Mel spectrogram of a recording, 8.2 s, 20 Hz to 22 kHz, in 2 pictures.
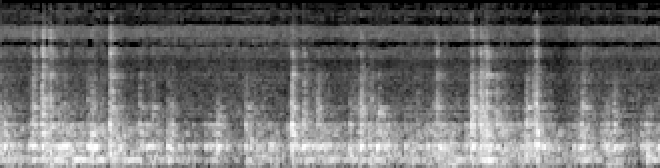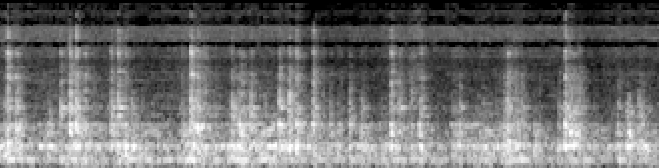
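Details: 2012 Beko WMD261 washing machine at high spin during spin and drain: heavy rumbling roar with rattly knocks each drum turn; drum bearings shot.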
